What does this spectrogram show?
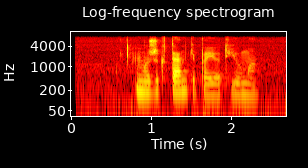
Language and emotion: Russian, neutral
